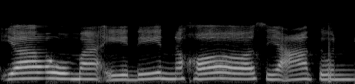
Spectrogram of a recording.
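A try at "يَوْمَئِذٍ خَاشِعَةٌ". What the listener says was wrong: Shin. Khosyi'atun. Yawma idzin khasyi'atun.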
